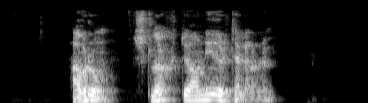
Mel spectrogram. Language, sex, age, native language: Icelandic, male, 20-29, Icelandic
